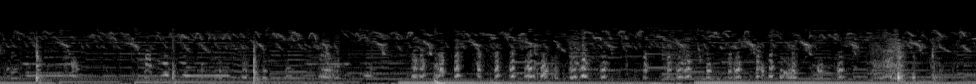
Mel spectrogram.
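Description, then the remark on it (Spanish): Many domestic chickens, raised as a food source, cluck and chatter continuously, a busy flock with overlapping short calls over a steady low hum, no talking. “Han sido las primeras aves en ser domesticadas y con el desarrollo pecuario en el siglo XX fueron distribuidos junto con sus técnicas de cría por todo el mundo”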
